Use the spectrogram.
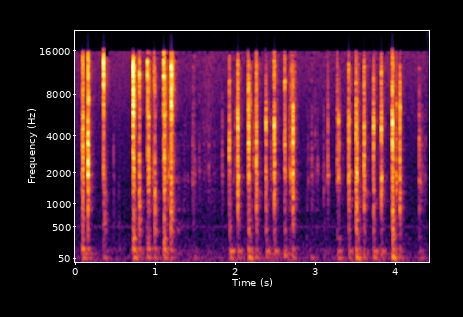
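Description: Both hands type rapidly with fingertips and long dark nails on a full-size white and light-blue plastic computer keyboard resting on black cloth. Bursts of sharp, bright, clicky key taps with a low thud are separated by brief pauses, and each tap cuts off almost instantly.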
